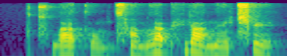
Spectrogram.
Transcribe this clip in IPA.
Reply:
t͡sʰ w a˧ t̪ʰ o˨˩ m t͡sʰ ã˧ m l a˦ ʔ h j a˥˧ n̪ ẽ˧ t͡ɕʰ e˥˧

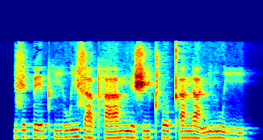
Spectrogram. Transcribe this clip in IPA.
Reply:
z ɪ˨ k͡p e˨ pʰ iː˨ w i˦ z a˨ pʰ aː˨˦ m ŋ ɪ˨˦ ʃ i˦ tʰ o˦ kʼ a˦ ŋ ɾ a˨ ŋ i˦ m w iː˨

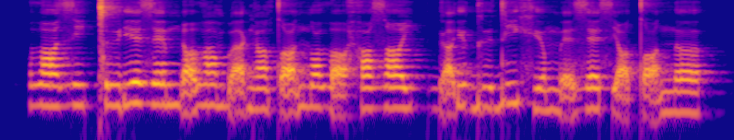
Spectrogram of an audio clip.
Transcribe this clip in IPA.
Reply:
ðˤ ɛ˨ z i˨ ǀ ɨ˨ ɾʲ ɛ˦ z ɛ˦ m ḭ˦ ðˤ ɛ̃˦ b a̰˦ ɡ ɛ̃˨ tˤ ḭ˦ n ʏ˦ ðˤ ɛ̰˦ h ʌ˦ zˤ i˦ | ɡ a̰˨ ɾʲ ʌ˦˨ ɡ ɨ˨ d i˦ xʲ ʌ˨ m ɛ̰˨ z ɛ˦ s ḭ˦˨ tˤ a̰˦˨ n ʌ˨

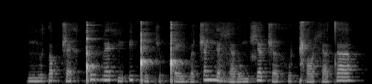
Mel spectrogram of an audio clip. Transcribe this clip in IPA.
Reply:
ɲ u˩ d ɾ ɔ˥ ʔ ʈ͡ʂ ɛ˩ x ǃ u˥ b ɛ˥ x i˩ ʔ i˥ ǃ i˩ c u˩ ǃ e˩ i̯ b ɐ˩ ʈ͡ʂ ɐ˥ ɲ ɾ ə˩ ɮ ɐ˩ ɾ u˩ ŋ ɕ ɐ˥ ʈ͡ʂ ə˩ x u˩ ǁ ɔ˩ ɬ ɐ˩ t ɐ˥

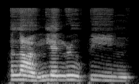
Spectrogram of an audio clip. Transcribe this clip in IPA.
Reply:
l ɑ˥˨ ʊ̯ n̪ j ɛ˦ n ɻ u˥˨ p i˥˨ ŋ

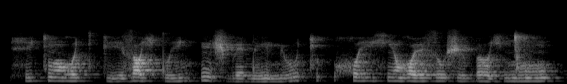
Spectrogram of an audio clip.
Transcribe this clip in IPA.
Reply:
h i c ũ ʁʷ ɪ c k i z ɒ ç tʷ i ʎ ʔ ĩ ʃ b e d ĩ mʲ u c | χʷ i ç ĩ ʁʷ ɪ z u ʃ ɨ b ɾ ɤ ç ŋ͡ǀ ũ

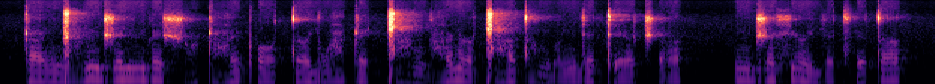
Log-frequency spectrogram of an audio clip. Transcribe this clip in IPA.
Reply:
ʈ ɜ˨ ɪ̯ ŋ͡ǁ o̤˩˥ n d͡ʒ e˦ j m b e˦˨ ʃ o̤˩˥ ʈ a̤˩˥ ɪ̯ pʼ o˨ t ə˞˨ j w a̤˦ ʈ e˨ ǁ a̤˨ ŋ ɡ a̤˩˥ ə̯ ɳ ə˞˨ ɡ͡ǁ a̤˦ ə̯ t ə̤˦˨ m b ə˨ ŋ ɡ e˦ kʼ e˨ ə̯ t͡ʃʼ ə˩˥ | n d͡ʒ ə˦˨ xʲ ə˞˦˨ j ɪ˨ t͡sʼ ɪ˨ t ə˦

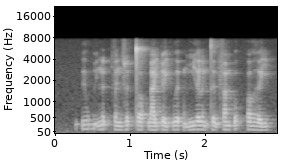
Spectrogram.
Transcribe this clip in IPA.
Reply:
ʔ ɨ˨˦ w ɓ ɨ̰˧˨ n o˦˥ t̚ f ə˨˩ n z o˦˥ t̚ t̪ ɔ˨˩ h w a˨˦ j ɗ ə˧˩ j ʔ u˧ ə̯ ʔ ə̰˧˨ m ɲ ɨ˧ ə̯ l ə̰˧˨ m t̪ ə̰ː˧˨ w f a˧ m ʔ o˦˥ k̚ h ɔ˧ ɣ ə˨˩ j

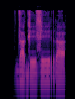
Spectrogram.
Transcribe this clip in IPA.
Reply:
d a˦˨ ɡ eː˨ z eː˦ r a˨

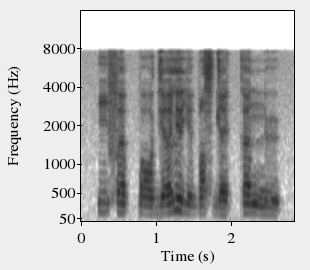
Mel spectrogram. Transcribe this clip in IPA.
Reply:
i f ɜ pː ɔ ɡʲ ɜ lʲ ə j ɪ b ɪ sˤ ɡʲ ɛ kː ɜ nː ʉ

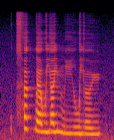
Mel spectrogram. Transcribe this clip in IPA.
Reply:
t͡sʰ ɐ˥ k̚ l ɐ˧ w j ɐ˧ j m iː˨ w j ɵ˨ ɥ

